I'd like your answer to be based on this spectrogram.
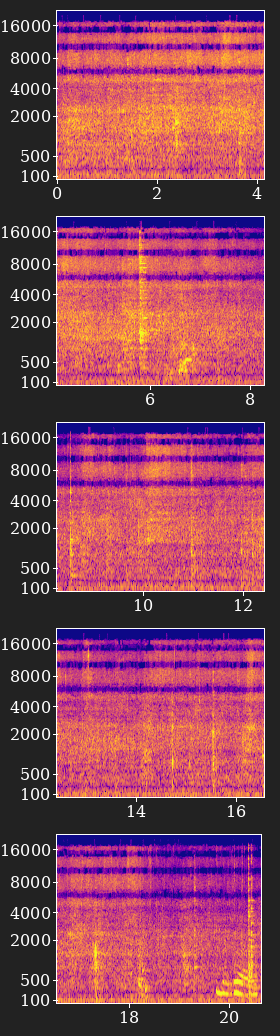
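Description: Eggplant and tomato pieces fry and sizzle steadily in hot oil for the kegal ennai kathirikai kootu, with occasional scraping clicks of a spoon stirring the pan, close and continuous.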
